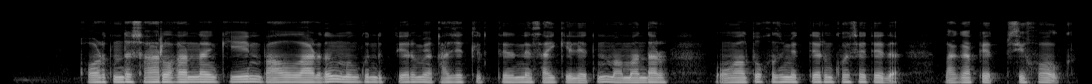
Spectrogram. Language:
Kazakh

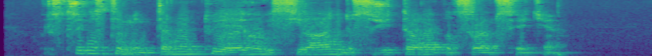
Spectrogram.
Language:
Czech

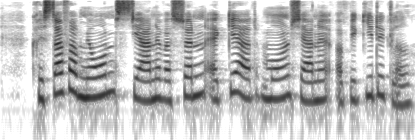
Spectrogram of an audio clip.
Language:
Danish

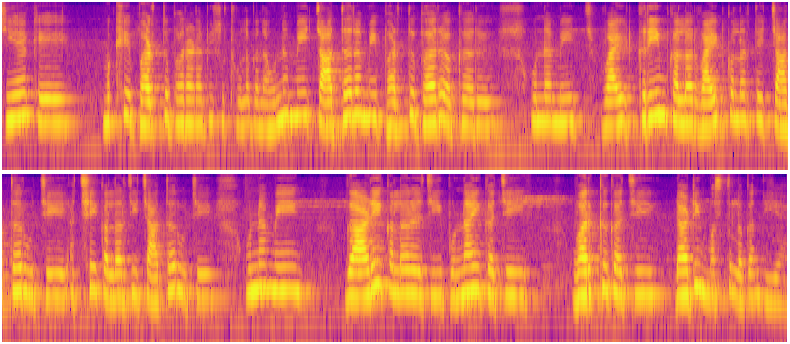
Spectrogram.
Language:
Sindhi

